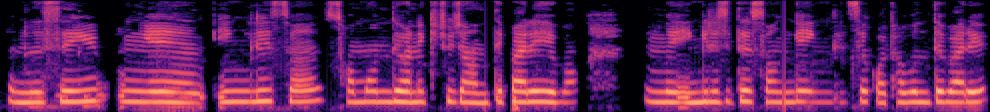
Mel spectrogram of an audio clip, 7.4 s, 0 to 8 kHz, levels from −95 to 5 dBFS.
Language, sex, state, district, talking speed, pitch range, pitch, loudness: Bengali, female, West Bengal, Paschim Medinipur, 160 wpm, 275-285 Hz, 280 Hz, -18 LUFS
